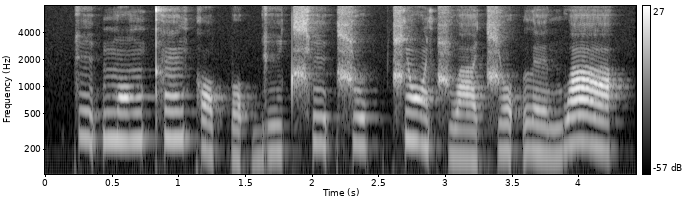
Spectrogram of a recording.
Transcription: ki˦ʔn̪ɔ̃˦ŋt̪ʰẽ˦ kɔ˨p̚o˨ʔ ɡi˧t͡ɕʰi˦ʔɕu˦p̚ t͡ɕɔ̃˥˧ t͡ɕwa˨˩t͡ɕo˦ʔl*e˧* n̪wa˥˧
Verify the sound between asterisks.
correct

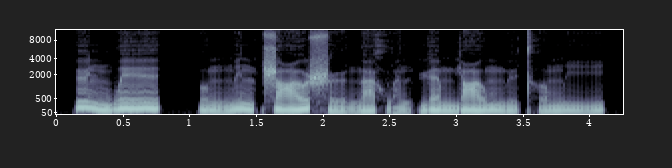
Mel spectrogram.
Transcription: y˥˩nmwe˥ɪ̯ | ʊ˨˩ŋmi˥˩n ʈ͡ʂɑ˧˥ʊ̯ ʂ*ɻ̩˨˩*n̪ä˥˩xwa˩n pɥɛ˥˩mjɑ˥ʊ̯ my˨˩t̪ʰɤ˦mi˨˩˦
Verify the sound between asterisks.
correct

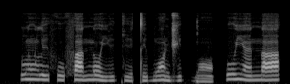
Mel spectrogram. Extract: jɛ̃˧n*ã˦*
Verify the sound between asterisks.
incorrect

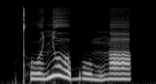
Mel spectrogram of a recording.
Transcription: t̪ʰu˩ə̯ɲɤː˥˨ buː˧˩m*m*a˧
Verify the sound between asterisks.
incorrect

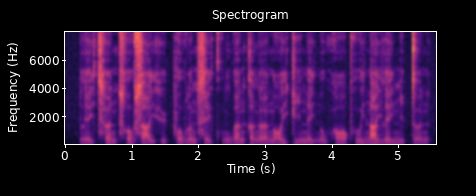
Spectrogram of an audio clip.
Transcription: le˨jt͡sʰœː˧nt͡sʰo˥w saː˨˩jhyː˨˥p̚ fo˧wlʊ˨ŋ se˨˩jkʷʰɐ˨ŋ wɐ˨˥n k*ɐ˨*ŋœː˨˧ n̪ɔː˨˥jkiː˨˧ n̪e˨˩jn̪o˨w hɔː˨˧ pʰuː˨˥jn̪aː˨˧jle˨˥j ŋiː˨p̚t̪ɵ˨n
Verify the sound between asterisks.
correct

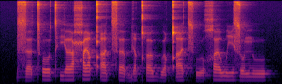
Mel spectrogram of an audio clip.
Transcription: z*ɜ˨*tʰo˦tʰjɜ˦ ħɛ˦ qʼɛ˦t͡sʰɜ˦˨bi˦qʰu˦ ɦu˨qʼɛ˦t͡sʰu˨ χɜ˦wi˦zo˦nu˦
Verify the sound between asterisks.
correct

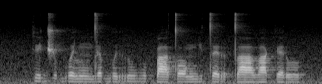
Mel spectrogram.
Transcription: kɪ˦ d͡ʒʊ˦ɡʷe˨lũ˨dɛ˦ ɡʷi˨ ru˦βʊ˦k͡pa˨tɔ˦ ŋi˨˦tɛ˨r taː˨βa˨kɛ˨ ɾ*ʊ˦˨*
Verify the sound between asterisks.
correct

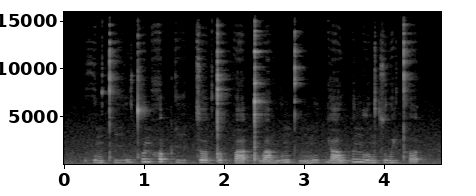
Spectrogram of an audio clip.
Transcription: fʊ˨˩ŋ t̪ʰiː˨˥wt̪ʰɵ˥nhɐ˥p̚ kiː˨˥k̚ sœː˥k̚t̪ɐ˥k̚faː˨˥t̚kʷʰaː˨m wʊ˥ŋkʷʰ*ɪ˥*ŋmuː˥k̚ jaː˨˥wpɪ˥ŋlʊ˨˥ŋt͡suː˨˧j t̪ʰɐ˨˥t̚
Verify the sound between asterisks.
incorrect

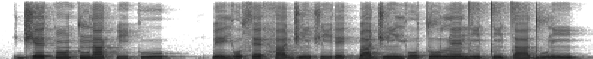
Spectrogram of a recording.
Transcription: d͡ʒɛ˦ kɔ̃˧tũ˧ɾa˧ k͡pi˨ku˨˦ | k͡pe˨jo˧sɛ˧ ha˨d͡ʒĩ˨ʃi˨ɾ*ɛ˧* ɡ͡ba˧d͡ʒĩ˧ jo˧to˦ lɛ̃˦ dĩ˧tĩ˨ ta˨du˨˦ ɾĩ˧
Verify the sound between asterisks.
incorrect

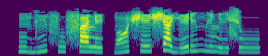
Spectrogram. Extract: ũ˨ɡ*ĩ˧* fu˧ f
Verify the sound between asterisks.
incorrect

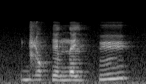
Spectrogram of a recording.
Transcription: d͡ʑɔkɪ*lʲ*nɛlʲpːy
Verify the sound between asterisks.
incorrect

